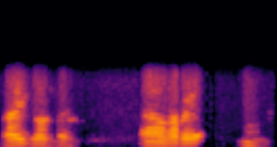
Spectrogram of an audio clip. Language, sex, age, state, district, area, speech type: Malayalam, female, 30-45, Kerala, Idukki, rural, conversation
